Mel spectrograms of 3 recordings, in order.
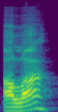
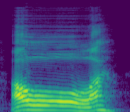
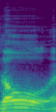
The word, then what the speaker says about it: Allah: Então, Alá é uma coisa, Allah já é outra. Allah, né? Esse Allah, o L fica, esse 2L fica mais tempo, né? Pronunciado e é mais Allah, né? Allah, certo? Então, aí a pronúncia muda, porque seria Alá, seria um L só. Allah, 2 L's.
